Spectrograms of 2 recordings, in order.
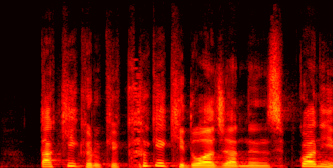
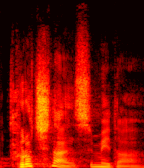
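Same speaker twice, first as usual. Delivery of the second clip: ordinary talk, nothing marked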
